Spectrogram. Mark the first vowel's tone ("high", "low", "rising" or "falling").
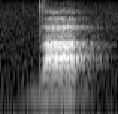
falling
